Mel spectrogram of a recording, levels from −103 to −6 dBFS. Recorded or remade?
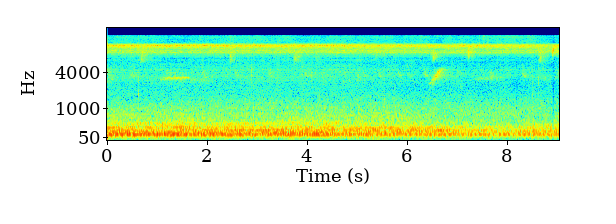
remade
